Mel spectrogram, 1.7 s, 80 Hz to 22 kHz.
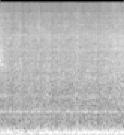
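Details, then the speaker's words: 1940 Ford Tudor street rod V8 after carb spacer reinstall and plug cleaning, warm at about 190°F, idling around 800 rpm with good oil pressure: smooth, steady low hum, no knocks or misses; normal idle. "we're running right now we're sitting at about 800"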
